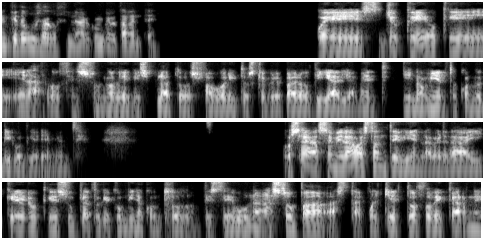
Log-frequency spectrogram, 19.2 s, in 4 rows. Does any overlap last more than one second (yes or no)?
no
